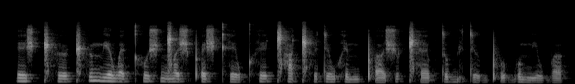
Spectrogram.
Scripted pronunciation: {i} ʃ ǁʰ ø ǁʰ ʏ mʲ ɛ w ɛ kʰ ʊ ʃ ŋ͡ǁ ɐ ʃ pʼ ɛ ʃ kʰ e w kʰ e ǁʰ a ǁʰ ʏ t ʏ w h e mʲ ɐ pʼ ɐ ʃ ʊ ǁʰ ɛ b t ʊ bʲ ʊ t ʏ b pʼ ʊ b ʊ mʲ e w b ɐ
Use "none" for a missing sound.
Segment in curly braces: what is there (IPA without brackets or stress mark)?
e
